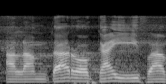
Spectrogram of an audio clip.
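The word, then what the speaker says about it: أَلَمْ تَرَ كَيْفَ: Ucapkan 'alam taro kaifa', jangan ucapkan 'kaifa' seperti itu ya? 'Kaifa' diucapkan dengan tidak jelas, seharusnya 'alam taro kaifa', bukan seperti yang Anda katakan.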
